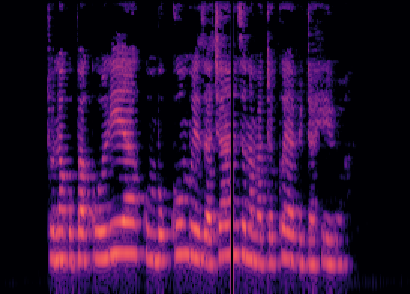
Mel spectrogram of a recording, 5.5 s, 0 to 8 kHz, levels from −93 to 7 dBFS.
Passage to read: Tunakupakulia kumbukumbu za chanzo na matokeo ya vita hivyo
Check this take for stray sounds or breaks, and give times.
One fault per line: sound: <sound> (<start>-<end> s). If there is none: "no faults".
sound: dropout (3.1-3.1 s)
